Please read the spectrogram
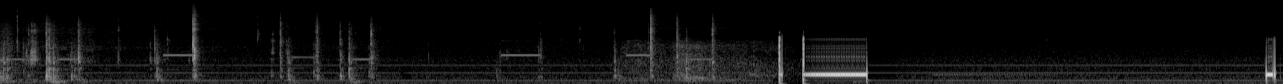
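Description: A phone dials a number with a quick run of short beeping tones over a steady hum, then a single loud ring tone sounds and the line clicks open.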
